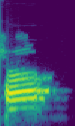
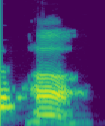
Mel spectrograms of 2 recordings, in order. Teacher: एक हलक से अदा करते हैं हा, और एक एकदम नीचे हलक से हा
